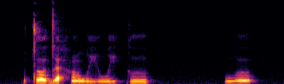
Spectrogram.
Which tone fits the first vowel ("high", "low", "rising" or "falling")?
high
